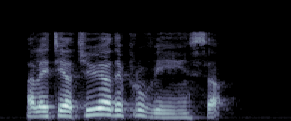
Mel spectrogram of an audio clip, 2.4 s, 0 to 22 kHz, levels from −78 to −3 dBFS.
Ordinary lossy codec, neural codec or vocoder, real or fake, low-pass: AAC, 64 kbps; none; real; 7.2 kHz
